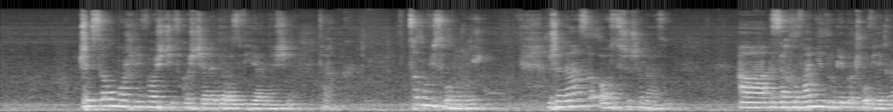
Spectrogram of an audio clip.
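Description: A young woman speaks with animation through a microphone and loudspeakers in an echoing hall.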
